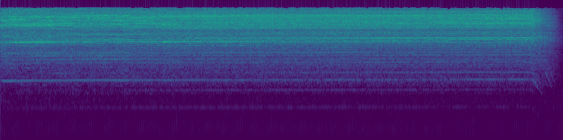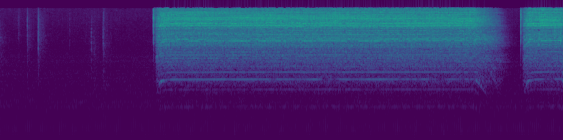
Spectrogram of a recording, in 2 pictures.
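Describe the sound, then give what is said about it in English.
A blender whirring through tuna spread ingredients, including mustard seed and pepper: a loud, steady, high motor whine that cuts out, starts again a few seconds later, then drops briefly near the end, with no talk. “So these are the ingredients we want to blend. Now, this will be noisy.”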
